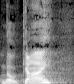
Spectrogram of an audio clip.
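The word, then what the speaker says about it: Milngavie: It's in a little place called Milgai. It's pronounced slightly different than what it's spelt there.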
